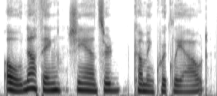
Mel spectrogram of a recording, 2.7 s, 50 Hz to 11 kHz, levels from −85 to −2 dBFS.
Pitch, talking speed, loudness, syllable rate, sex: 190 Hz, 155 wpm, -20 LUFS, 5.4 syllables/s, female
